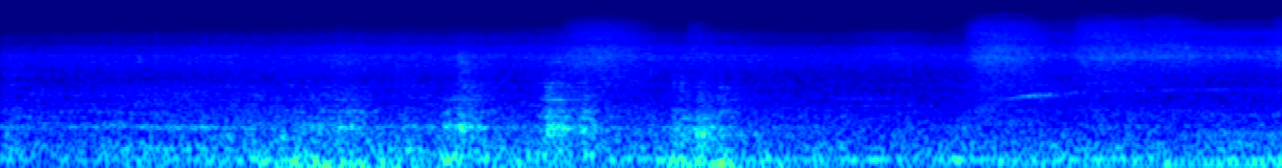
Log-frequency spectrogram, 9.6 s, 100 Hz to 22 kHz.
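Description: Keihan 8000-series electric train pulling into the platform, its wheels rumbling on the rails, then a sudden burst of air hiss about seven seconds in as it stops, with a short rising squeal just after.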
